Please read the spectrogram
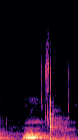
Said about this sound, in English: And there is the dog barking, if you could hear it in the background yeah.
